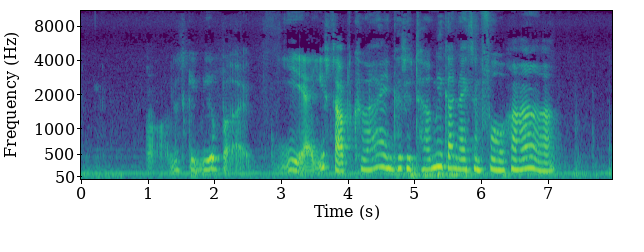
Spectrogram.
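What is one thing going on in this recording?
A woman talks softly and playfully, close by.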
